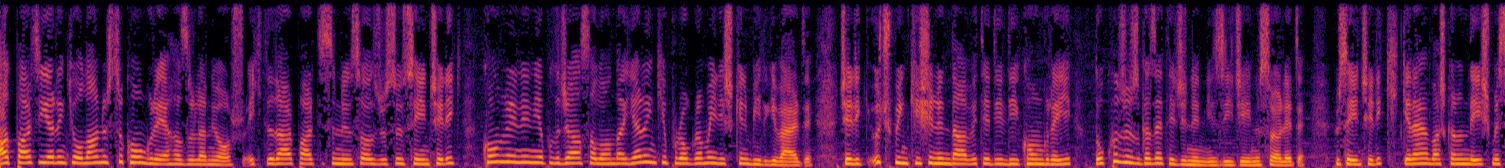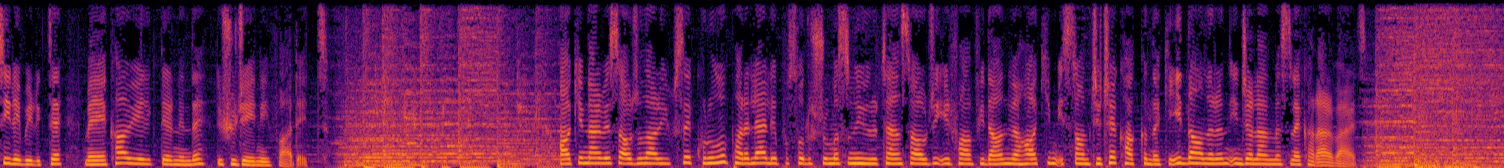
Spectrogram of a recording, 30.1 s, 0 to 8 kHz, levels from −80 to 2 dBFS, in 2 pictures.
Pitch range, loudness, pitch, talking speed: 205-245 Hz, -18 LUFS, 225 Hz, 125 wpm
